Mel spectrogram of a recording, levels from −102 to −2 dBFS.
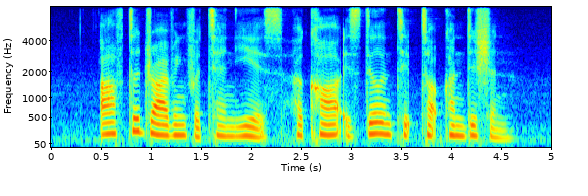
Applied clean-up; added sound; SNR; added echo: none; none; none; none.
